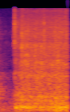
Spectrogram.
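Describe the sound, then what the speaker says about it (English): A food processor chops chunks of beef rump roast, its motor starting abruptly with a loud, steady whirring drone that runs to the end. "I'll process it in the food processor"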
